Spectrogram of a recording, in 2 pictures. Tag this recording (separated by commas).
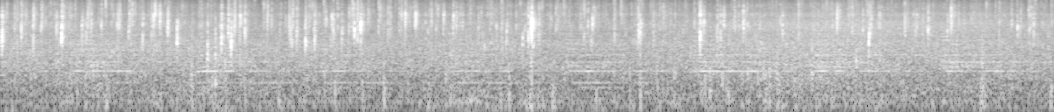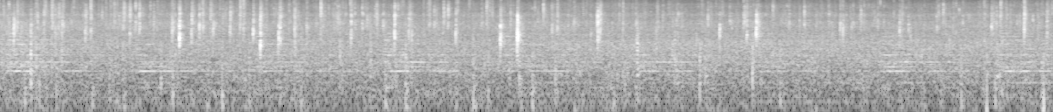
Water, Rain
